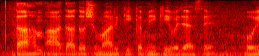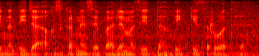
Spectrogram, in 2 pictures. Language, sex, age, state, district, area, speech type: Urdu, male, 18-30, Delhi, North West Delhi, urban, read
